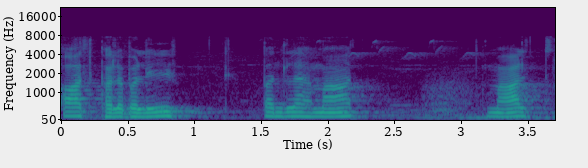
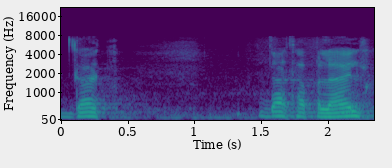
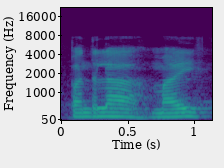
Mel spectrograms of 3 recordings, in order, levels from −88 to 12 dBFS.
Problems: constant background noise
